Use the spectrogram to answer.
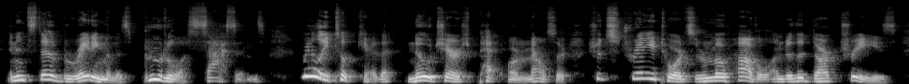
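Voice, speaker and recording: A man reading a classic tale aloud as a narrator, in a dramatic, measured and solemn storytelling manner. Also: mid-range voice, mellow. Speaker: amateur audiobook narrator.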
